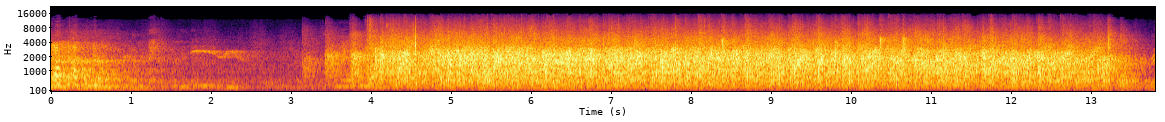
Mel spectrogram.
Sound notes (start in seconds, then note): 0.0 audience laughing; 3.1 applause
